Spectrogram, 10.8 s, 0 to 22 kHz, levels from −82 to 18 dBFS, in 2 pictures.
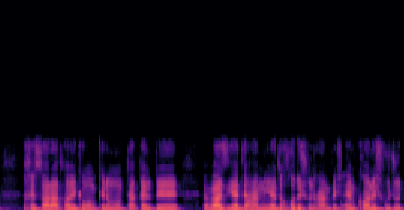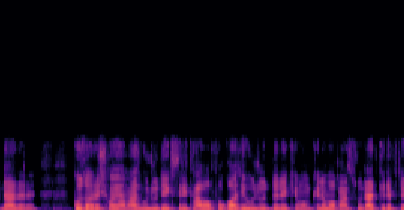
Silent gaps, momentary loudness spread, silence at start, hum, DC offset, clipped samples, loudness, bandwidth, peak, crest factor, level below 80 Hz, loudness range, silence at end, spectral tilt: none; 7 LU; 0 s; none; under 0.1%; under 0.1%; -23 LUFS; 7.6 kHz; -4 dBFS; 18 dB; -54 dBFS; 2 LU; 0 s; -7 dB/octave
